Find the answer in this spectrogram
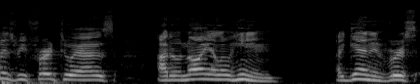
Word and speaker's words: Elohim: The dot under the Vav especially tells you should pronounce it as Elohim instead of Adonai a second time.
